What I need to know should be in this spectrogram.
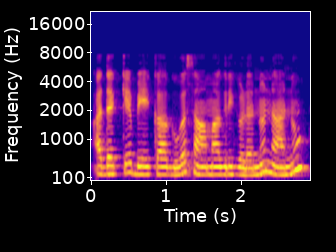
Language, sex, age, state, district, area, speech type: Kannada, female, 18-30, Karnataka, Chamarajanagar, rural, spontaneous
